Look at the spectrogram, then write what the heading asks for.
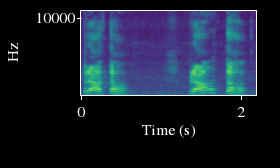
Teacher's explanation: जैसे कि हम पढ़ते हैं प्रातः प्रातः जब तः कहते हैं तो हा की ध्वनि आ रही है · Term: विसर्ग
